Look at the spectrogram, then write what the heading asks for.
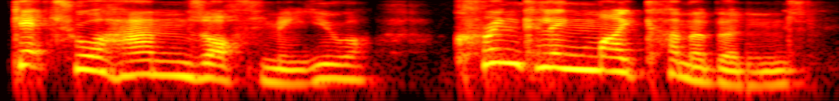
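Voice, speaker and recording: A woman playing an indignant gentleman wrongly arrested, squeaky and girlish, in a melodramatic radio play. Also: huge pitch swings, slow pace, exaggerated voice. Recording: dull lo-fi recording.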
